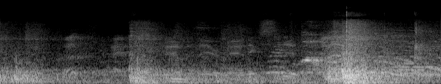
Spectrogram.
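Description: A wrestler's body slamming onto the wrestling ring, the ring mat and boards booming loudest about three and a half seconds in after lighter thuds earlier, over crowd voices.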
